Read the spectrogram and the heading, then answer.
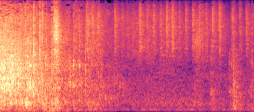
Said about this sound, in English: Pigeons flutter around Neil.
